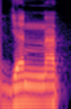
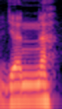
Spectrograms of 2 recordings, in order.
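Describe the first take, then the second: First: The word ends with a t sound. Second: The word ends with an h sound. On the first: The speaker calls it wrong. "Jangan dibaca jannat" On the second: The speaker calls it right. "kita baca jannah"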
